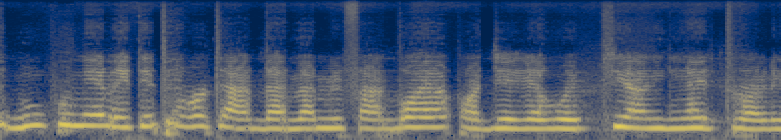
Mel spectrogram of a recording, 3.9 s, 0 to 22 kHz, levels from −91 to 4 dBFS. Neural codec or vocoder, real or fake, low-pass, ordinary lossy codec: codec, 44.1 kHz, 0.9 kbps, DAC; fake; none; none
